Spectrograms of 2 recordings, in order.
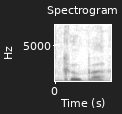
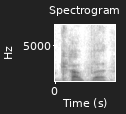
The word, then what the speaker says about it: Richard Cowper: icon and Richard Culper the correct pronunciation is Cooper I call him copper just so that you can get the spelling right c o w p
